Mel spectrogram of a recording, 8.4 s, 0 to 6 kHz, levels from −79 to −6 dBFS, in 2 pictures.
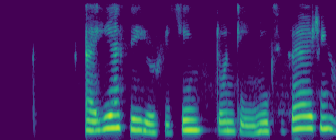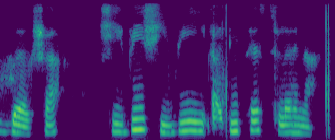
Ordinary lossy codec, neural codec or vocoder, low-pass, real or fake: none; codec, 16 kHz, 2 kbps, X-Codec, HuBERT features, trained on balanced general audio; 5.4 kHz; fake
